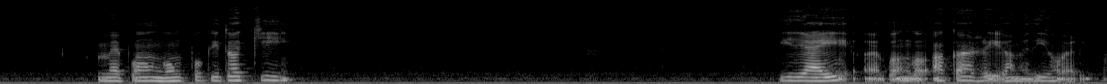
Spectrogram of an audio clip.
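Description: A woman talks calmly and close to the microphone.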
